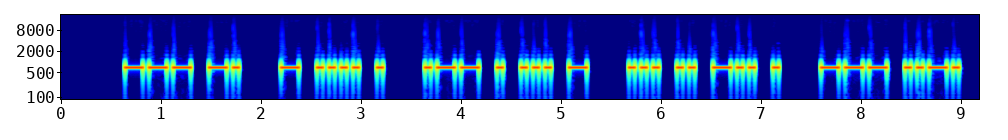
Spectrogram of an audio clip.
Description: Morse code, heard as a keyed tone, about 20 wpm, 700 Hz. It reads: ON THE WEST SIDE OF
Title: Sets of 6 Words - 20wpm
